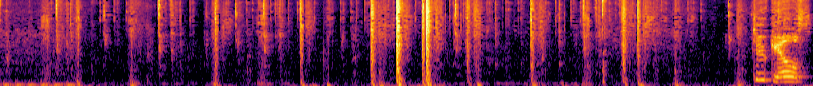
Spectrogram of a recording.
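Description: Fists land punches with dull thuds.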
